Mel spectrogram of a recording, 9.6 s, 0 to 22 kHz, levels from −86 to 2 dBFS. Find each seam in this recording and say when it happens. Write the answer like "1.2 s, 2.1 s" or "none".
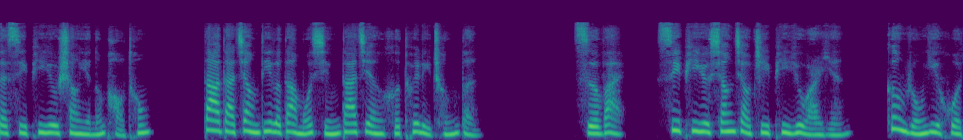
none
